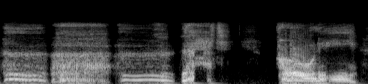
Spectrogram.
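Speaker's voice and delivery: halting words between heavy gasps; acted upset. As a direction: re-enact being too upset to talk, word by word. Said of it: "I'm so upset".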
